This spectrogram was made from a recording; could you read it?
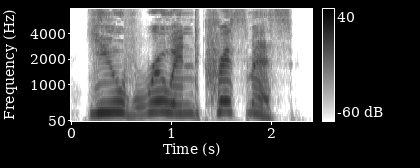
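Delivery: piercing, shrill, very high outcry. Reading a story, voicing a woman's angry outburst: shrill voice. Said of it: "A woman's shrill voice cuts through".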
